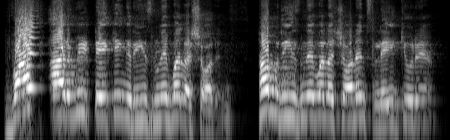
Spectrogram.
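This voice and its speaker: A young man teaching a live online exam revision class, energetic and repeating each line while mixing English terms into his Hindi. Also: extremely high pitch, unhurried.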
